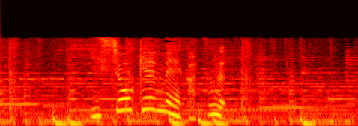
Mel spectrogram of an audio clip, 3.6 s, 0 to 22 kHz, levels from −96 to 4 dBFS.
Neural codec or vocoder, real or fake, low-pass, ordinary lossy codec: none; real; 7.2 kHz; MP3, 48 kbps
